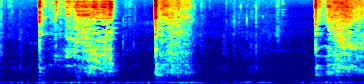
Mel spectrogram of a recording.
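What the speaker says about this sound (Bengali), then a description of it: "ঘি ও গরম মশলাগুলোকে বেশ ভালোভাবে মিশিয়ে নিচ্ছি।" A spoon scrapes and stirs ghee and garam masala through a pan of cauliflower and pea curry, giving three separate rasping strokes close by with soft sizzling between them and no talking.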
